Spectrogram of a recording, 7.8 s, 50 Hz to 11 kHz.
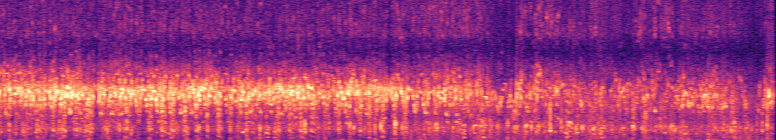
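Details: Black stork family at the nest on 21 July 2022, as adult Karl II brings an early breakfast: a steady, hissing, rapid chatter, high and rasping, pulsing about twice a second, fading slightly toward the end.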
